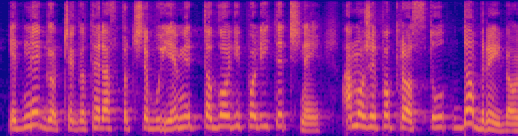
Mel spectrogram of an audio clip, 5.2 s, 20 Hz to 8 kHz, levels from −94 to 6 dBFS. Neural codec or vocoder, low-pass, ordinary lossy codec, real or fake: codec, 16 kHz, 2 kbps, FunCodec, trained on LibriTTS, 25 frames a second; none; none; fake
